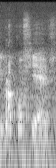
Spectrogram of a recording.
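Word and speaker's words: Prokofiev: aí repete ser gay PR cfia ser gay eu sei falar olha a pronúncia PR CF isso PR cev isso PR C aqui a gente chama de Sergei proc ciev né é Vamos aprender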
